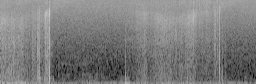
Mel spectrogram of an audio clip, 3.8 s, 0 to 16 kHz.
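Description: Fingertips from both hands lightly tap and rub the mic capsule heads of a small black plastic Tascam DR-05X handheld audio recorder with a hollow body. Soft, low, dull taps stand out over a quiet, rumbly rustle of fingers brushing the mics, with a few brief spikes that fade almost instantly.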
